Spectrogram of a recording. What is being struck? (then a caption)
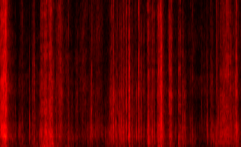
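Newsprint newspaper. Fingertips press and smooth the thin newsprint pages of an open broadsheet paper newspaper on a table, then lift one page. A steady, bright, crinkly rustle with many soft crackles, quiet overall and nearly lacking low end.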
